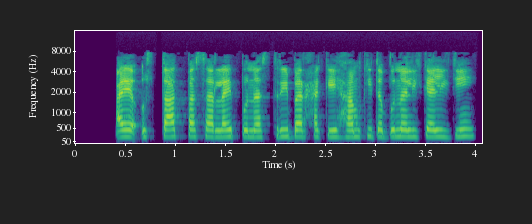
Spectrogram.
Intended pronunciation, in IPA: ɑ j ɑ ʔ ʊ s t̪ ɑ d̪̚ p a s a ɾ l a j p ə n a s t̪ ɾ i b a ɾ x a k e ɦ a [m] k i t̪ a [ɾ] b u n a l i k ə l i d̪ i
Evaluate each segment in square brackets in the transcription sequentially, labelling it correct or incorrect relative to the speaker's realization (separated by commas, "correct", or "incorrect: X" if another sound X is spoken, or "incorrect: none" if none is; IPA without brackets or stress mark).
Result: correct, incorrect: none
